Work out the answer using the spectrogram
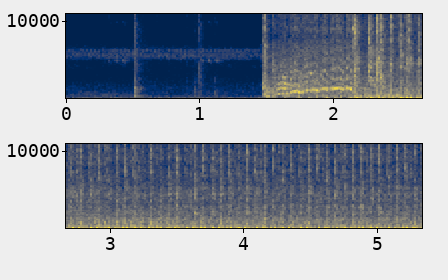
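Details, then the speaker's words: Briggs & Stratton V-twin after replacing four bent pushrods, head gaskets, cylinder head and carburetor, plus fixing a split fuel line and missing bowl screw; quick crank, fires at once, steady even beat, no misses while warming up; runs great. "Heat up here. thing runs great."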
